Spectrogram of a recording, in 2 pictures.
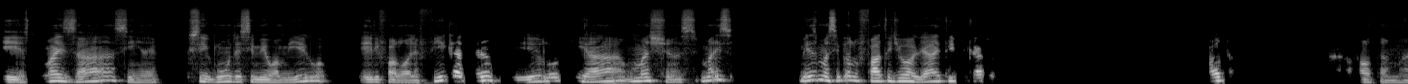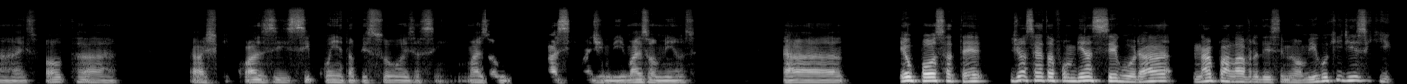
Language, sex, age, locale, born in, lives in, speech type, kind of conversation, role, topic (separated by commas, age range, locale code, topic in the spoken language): Portuguese, male, 40-44, pt-BR, Brazil, Portugal, conversation, advice, user, Como posso manter a motivação quando um projeto da minha startup falha repetidas vezes?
